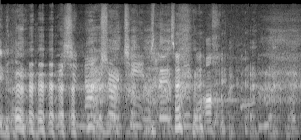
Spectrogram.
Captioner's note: chuckling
